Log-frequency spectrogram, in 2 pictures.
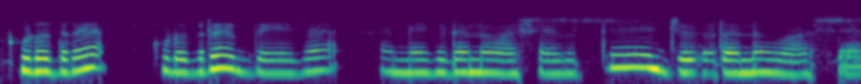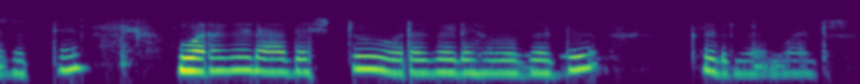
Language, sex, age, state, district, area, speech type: Kannada, female, 30-45, Karnataka, Chitradurga, rural, conversation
